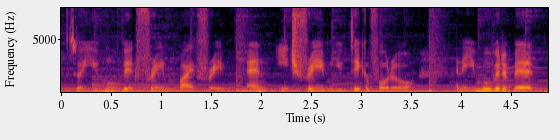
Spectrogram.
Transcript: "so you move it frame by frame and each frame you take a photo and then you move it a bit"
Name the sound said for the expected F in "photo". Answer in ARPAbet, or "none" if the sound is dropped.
F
